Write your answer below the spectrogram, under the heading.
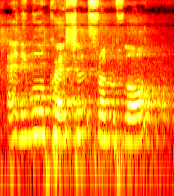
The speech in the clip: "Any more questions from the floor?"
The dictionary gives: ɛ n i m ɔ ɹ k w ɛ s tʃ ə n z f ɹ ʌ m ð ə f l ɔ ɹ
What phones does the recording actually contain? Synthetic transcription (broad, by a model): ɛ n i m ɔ l k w ɛ s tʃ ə n s f ɹ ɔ m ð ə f l ɔ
